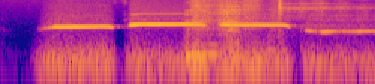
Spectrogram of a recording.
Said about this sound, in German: Wow. Wow, wow, wow. Das war schlecht gepfeift. Gepfiffen. Gepfiffen. Ich fand's wunderschön.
